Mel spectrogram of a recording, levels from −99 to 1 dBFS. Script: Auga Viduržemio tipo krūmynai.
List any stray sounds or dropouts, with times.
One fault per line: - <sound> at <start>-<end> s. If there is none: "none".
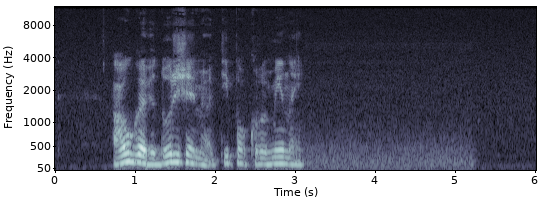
none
